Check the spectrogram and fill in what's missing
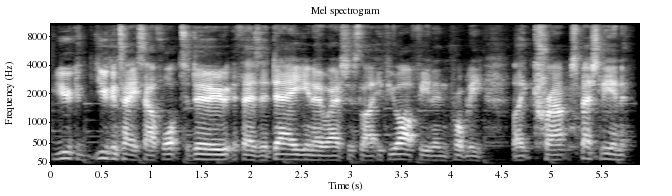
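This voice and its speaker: A man's voice: medium pitch, steady tone, quick pace, bright, forceful tone, faint music behind. A man with a Wiltshire English accent, chatting casually to viewers in a rambling, informal, blokey way as a vlogger. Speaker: vlogger, gym owner.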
